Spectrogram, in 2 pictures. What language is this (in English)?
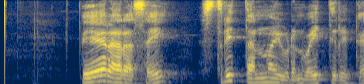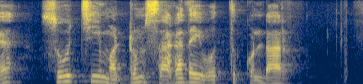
Tamil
